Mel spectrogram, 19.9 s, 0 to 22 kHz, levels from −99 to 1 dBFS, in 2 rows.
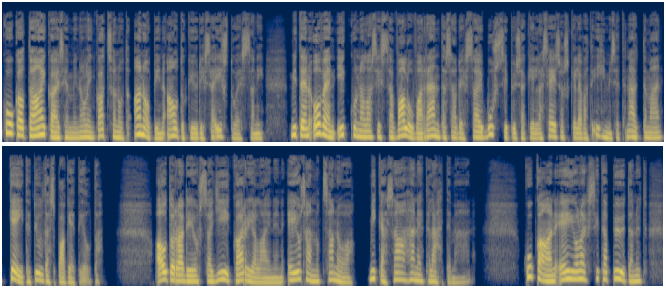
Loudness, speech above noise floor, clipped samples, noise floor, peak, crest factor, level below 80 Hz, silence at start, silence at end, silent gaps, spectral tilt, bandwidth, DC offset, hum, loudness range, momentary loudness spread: -19 LUFS; 29 dB; under 0.1%; -47 dBFS; 0 dBFS; 18 dB; -56 dBFS; 0 s; 0.25 s; none; -6.5 dB/octave; 16.5 kHz; under 0.1%; none; 4 LU; 10 LU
